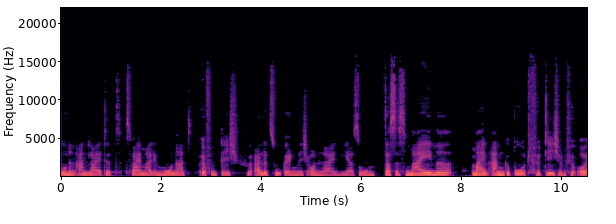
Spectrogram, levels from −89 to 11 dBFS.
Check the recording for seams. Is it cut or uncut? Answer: cut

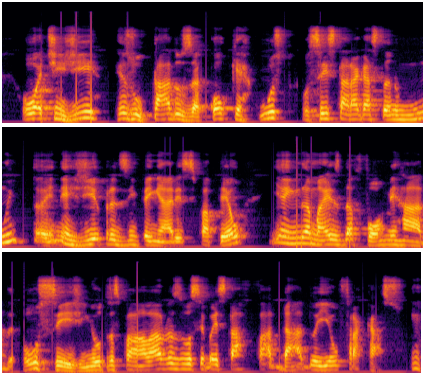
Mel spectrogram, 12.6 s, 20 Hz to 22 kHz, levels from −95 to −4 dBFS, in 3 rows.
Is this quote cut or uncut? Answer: cut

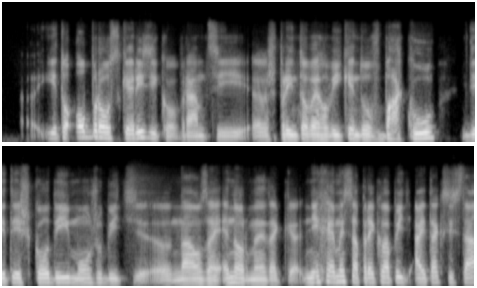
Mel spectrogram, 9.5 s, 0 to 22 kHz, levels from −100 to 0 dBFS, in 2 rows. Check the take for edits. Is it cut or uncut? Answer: uncut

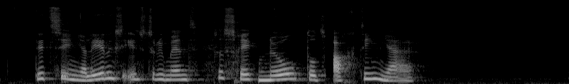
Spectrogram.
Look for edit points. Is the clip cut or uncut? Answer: cut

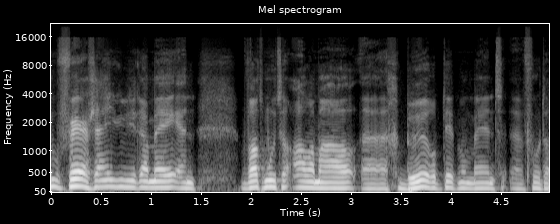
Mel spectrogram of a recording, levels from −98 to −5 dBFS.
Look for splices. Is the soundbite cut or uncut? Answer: uncut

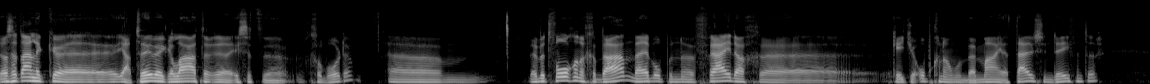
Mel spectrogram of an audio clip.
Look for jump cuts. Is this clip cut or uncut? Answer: cut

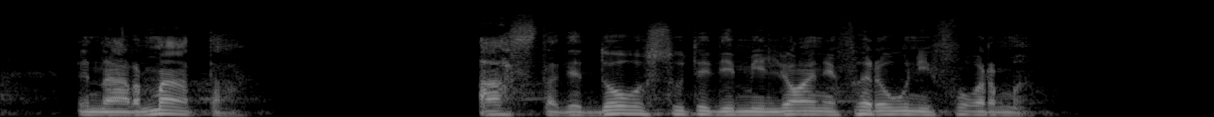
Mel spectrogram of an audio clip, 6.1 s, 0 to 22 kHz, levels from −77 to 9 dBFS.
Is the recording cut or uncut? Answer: uncut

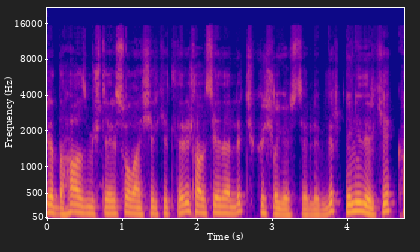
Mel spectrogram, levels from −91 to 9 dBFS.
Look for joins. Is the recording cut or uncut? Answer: cut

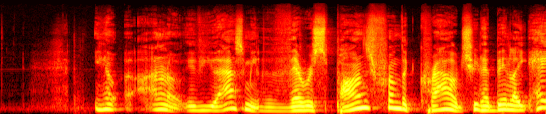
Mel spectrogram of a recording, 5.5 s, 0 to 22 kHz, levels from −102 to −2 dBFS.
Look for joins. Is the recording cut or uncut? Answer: cut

